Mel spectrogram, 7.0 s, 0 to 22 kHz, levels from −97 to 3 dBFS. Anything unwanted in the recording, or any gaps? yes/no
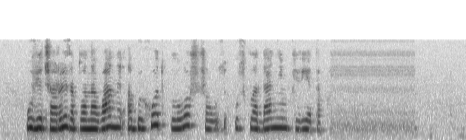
no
